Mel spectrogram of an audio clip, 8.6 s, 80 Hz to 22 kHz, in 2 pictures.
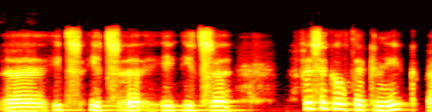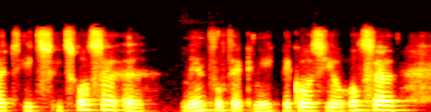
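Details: Stuttering since age three in a man in his 70s, with mild speech blocks that persist.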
